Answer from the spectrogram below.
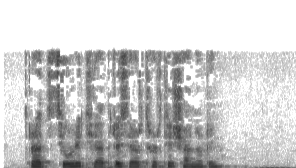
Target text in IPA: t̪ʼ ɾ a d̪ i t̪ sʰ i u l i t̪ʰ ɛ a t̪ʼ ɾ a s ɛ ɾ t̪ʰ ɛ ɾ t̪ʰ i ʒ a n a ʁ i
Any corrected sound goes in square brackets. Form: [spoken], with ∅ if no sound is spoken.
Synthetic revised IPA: t̪ʼ ɾ a d̪ i t̪ sʰ i u l i t̪ʰ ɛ a t̪ʼ ɾ [i] s ɛ ɾ t̪ʰ ɛ ɾ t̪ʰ i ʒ a n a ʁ i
